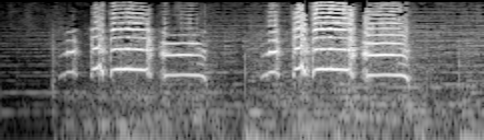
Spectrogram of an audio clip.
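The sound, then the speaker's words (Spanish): A rooster crows twice, loud and alone: two long, strained cock-a-doodle-doo calls, each rising to a bright, held peak before breaking off. “¿Escuchaste, señor diablo? ¡Ya cantó el gallo!”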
